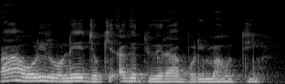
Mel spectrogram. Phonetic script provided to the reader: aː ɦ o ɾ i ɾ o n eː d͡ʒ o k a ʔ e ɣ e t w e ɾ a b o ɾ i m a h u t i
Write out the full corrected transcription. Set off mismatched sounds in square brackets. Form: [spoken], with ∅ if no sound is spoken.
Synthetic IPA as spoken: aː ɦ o ɾ i ɾ o n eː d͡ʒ o k [i] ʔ [a] ɣ e t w e ɾ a b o ɾ i m a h u t i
